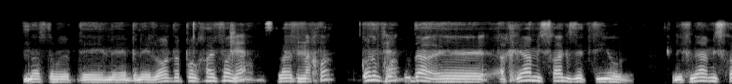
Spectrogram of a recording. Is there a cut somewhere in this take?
no; 0 cuts

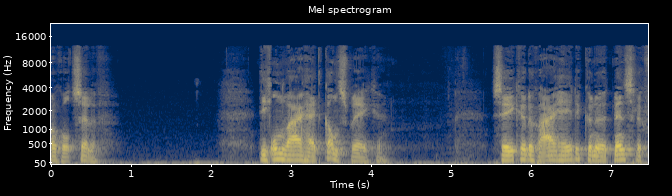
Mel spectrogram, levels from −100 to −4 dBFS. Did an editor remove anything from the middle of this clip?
yes; 2 cuts; at 2.7 s, 6.1 s

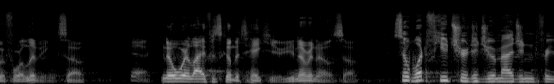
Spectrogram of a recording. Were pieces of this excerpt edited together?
yes; 1 cut; at 1.6 s

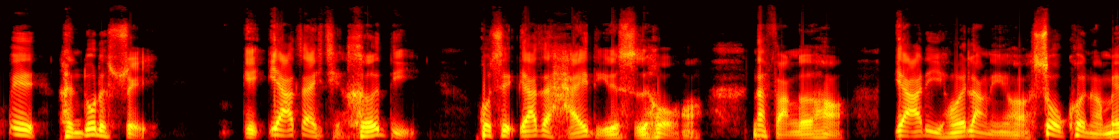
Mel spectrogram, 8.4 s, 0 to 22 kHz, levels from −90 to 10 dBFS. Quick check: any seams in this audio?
no; 0 cuts

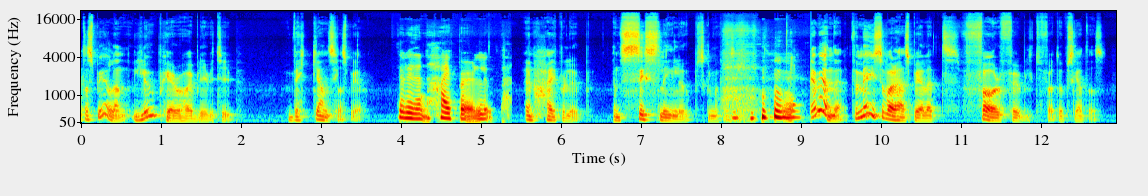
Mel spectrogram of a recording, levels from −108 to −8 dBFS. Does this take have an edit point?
yes; 4 cuts; at 3.2 s, 3.6 s, 5.4 s, 9.6 s

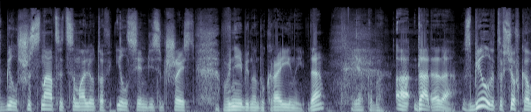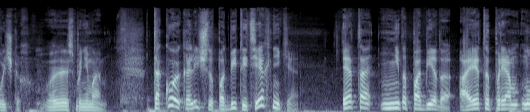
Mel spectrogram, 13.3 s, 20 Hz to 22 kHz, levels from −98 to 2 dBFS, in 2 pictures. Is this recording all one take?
no; 4 cuts; at 4.9 s, 5.4 s, 7.6 s, 11.7 s

